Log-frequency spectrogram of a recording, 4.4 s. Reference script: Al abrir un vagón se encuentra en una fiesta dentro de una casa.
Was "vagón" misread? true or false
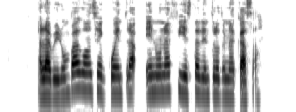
false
